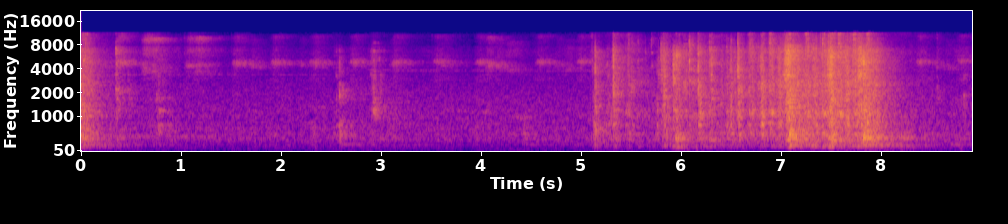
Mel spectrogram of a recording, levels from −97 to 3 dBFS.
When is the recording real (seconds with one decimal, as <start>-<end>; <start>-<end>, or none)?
0.0-2.3; 2.9-3.6; 5.5-6.6; 7.4-8.9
